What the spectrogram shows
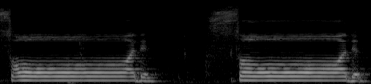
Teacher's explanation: مد لیٹر سے اسٹریچ کر رہا ہے، ٹھیک ہے، آواز اوپر جائے گی، صاد. اور کھولیں منہ، الجوف کھولیں، صاد، کیونکہ الف مدہ بن رہا ہے اور یہ وہیں سے ادا ہوگا.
